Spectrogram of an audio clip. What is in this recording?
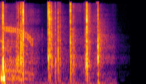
Ammo Pick-Up
Sound of Gun "ammo" being picked up and loaded into a gun. geared more towards a sic-fi or laser type gun.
